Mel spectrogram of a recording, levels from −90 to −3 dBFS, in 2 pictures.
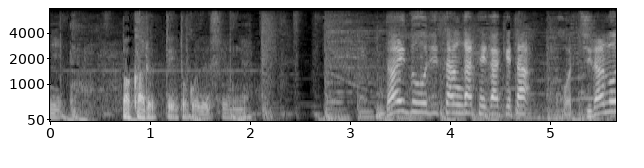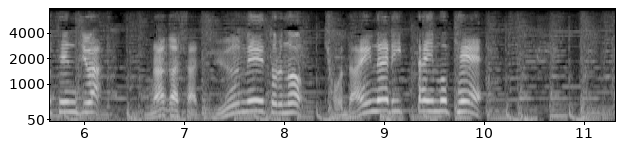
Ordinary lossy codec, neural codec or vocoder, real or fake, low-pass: none; none; real; 7.2 kHz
